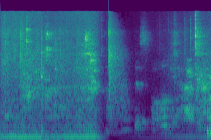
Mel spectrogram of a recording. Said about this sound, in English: Yellow is one snap of your fingers. Red is two snaps of your fingers. Since you're not going to be able to talk anymore. Can you snap your fingers? There you go.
